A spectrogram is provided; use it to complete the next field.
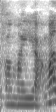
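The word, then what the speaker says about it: فمن يعمل: membaca famay ya'mal gitu kita bisa eh mencontohkan dengan memegang hidung gitu Apakah ketika kita baca itu sudah berdengung gitu kayakay yamal kalau misalkan hidung kita bergetar berarti ya sudah betul bacanya kemudian lanjut yang kedua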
